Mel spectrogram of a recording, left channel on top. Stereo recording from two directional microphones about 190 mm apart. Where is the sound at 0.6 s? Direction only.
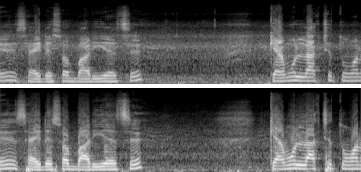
50° right (ahead or behind).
